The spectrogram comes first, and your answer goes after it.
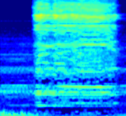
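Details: Portable sawmill band blade sharpener with feed backed off: a brief high, even buzzing hiss lasting about a second as the wheel just nicks the tooth, a correct light grind.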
